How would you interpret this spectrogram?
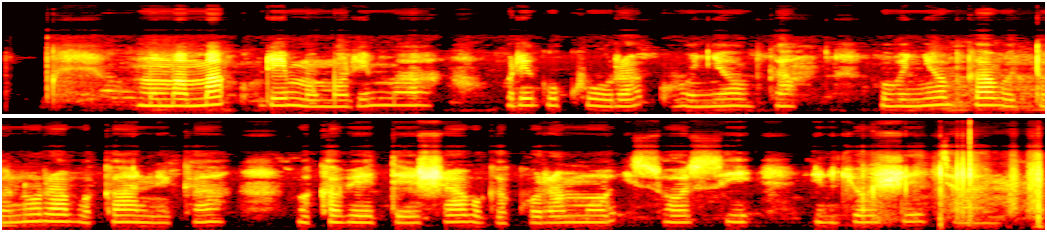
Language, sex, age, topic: Kinyarwanda, female, 18-24, agriculture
